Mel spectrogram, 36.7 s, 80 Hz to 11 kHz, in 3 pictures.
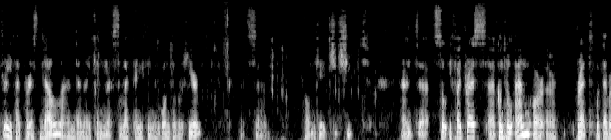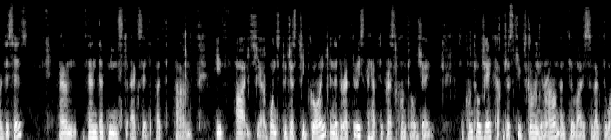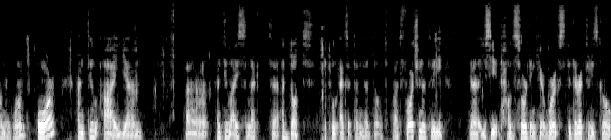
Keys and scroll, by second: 1.9-3.3 ctrl+n, 3.3 ctrl+p, 3.8 ctrl+p, 5.3 ctrl+n, 5.6 Return, 15.9 i, 17.1 ctrl+n, 17.5 ctrl+n, 17.8 ctrl+n, 18.1 ctrl+p, 18.7 ctrl+n, 20.1 ctrl+j, 21.0 ctrl+p, 21.5 ctrl+j, 21.8 ctrl+p, 22.0 ctrl+p, 22.3 ctrl+n, 22.7 ctrl+p, 22.9 ctrl+j, 24.9 ν, 27.6 i, 28.5 ctrl+n, 28.9 ctrl+p, 33.1 ctrl+j, 33.1 i, 34.2 ctrl+n, 34.6 ctrl+n, 35.1 ctrl+p, 35.2-36.3 ctrl+p, 36.3 ctrl+n, 36.4 ctrl+n.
